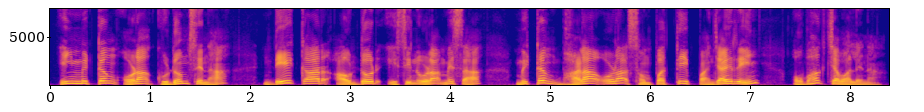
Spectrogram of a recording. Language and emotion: Santali, surprised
